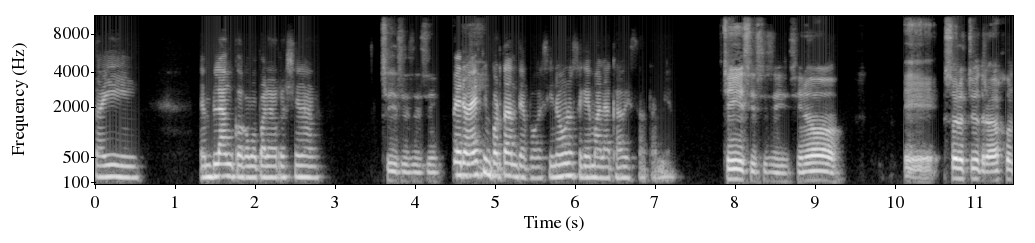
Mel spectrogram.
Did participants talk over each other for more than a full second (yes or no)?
no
